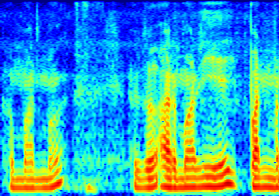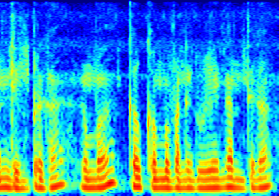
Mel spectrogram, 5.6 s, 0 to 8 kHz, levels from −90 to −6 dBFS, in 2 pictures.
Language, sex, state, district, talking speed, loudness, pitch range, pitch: Wancho, male, Arunachal Pradesh, Longding, 195 wpm, -19 LUFS, 130-145 Hz, 140 Hz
